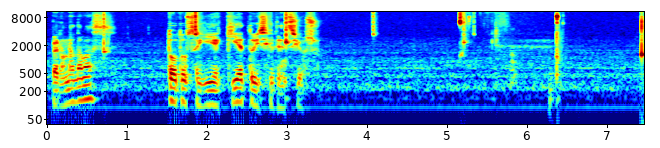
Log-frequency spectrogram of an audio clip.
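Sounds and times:
speech: 0:00.1 - 0:00.9, 0:01.5 - 0:03.4
water dripping: 0:05.2 - 0:05.4.

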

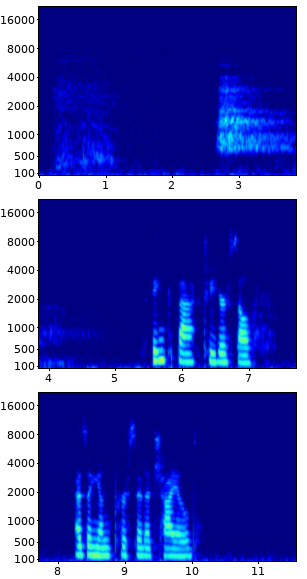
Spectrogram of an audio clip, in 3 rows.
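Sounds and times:
deep breath in and out: 0:00.2 - 0:02.0, 0:02.6 - 0:05.3
speech: 0:05.6 - 0:07.3, 0:08.2 - 0:10.2.

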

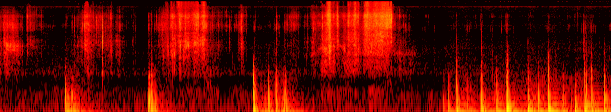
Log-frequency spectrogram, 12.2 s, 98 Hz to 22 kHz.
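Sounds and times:
dry crinkly scratching on a surface: 0:00.0 - 0:01.0, 0:01.6 - 0:05.0, 0:06.1 - 0:08.3
dull low thuds: 0:01.3 - 0:01.7, 0:03.0 - 0:03.3, 0:05.0 - 0:06.2, 0:08.9 - 0:12.2.

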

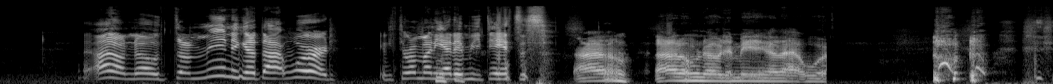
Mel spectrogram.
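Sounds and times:
speech: 0:00.8 - 0:08.4
rough gravelly throat-clearing rasp: 0:05.8 - 0:06.4
person coughing during a voice impression: 0:09.4 - 0:10.5.

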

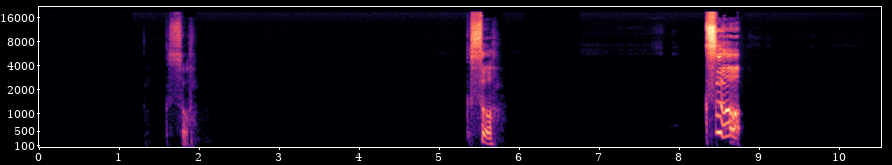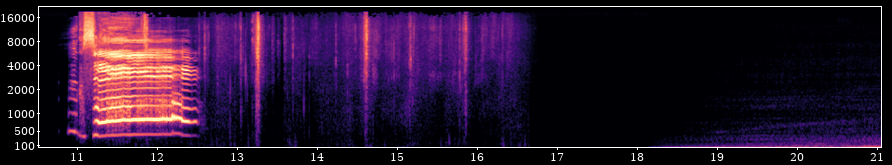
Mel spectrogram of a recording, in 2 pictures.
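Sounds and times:
speech: 0:01.6 - 0:02.0, 0:05.4 - 0:05.8, 0:08.4 - 0:08.8, 0:10.9 - 0:12.6
bleat-like cry: 0:11.2 - 0:12.6
low engine rumble of a moving van: 0:18.2 - 0:21.0.

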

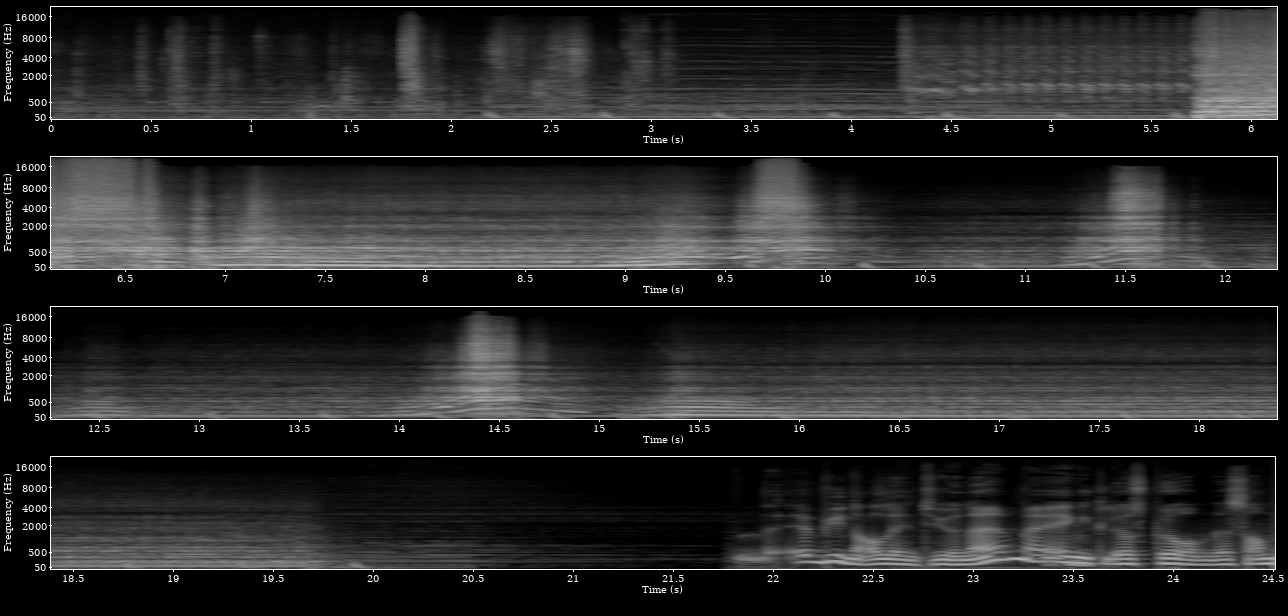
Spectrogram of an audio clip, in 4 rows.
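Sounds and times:
Ferrari 335 GTS engine idling and revving at the rear exhaust pipes: 0:03.5 - 0:19.8
speech: 0:22.2 - 0:24.4.

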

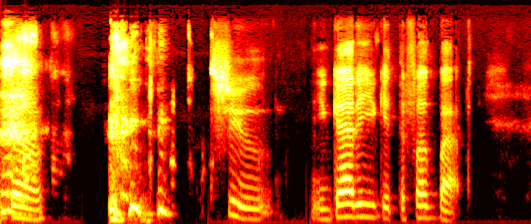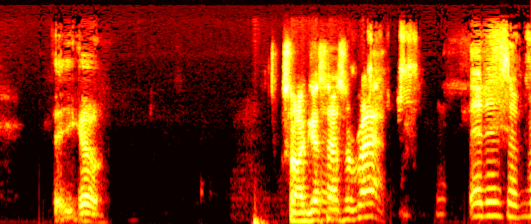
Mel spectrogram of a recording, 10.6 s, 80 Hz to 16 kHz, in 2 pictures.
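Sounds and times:
person coughing harshly after smoking weed: 0:00.0 - 0:00.4, 0:01.1 - 0:01.7
laughter: 0:00.0 - 0:00.5, 0:01.1 - 0:01.8, 0:05.9 - 0:06.3, 0:08.2 - 0:09.1
speech: 0:00.1 - 0:04.8, 0:05.8 - 0:06.4, 0:08.1 - 0:10.6.

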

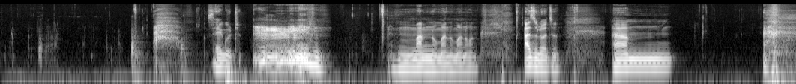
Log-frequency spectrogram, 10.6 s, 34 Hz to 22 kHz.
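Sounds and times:
faint mouth and swallowing noises from sipping a drink: 0:00.0 - 0:02.8
speech: 0:02.8 - 0:04.4, 0:05.2 - 0:09.0.

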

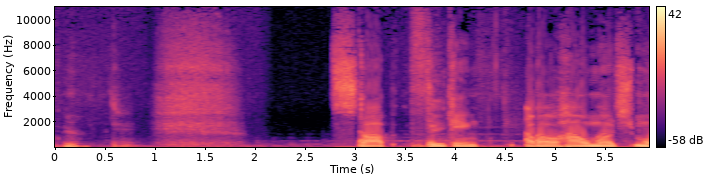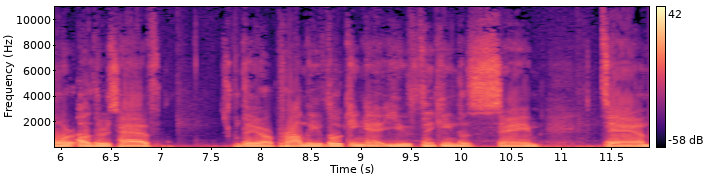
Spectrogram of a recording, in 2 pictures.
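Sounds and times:
deep forceful inhale through the nose during a breathing exercise: 0:00.5 - 0:02.2
speech: 0:03.0 - 0:07.1, 0:07.8 - 0:11.8.

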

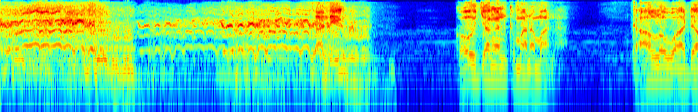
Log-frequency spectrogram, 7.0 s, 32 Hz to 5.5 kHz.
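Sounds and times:
horse neighing loudly: 0:00.0 - 0:03.8
speech: 0:03.3 - 0:03.6, 0:04.6 - 0:05.7, 0:06.3 - 0:06.9.

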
